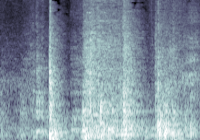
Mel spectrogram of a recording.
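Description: A sharp knock about half a second in, as a plastic hard case is handled, then scraping and rustling of cardboard as a smaller box is lifted out of a cardboard shipping box.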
